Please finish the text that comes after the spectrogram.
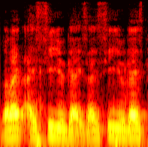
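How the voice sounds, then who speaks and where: A man's voice: medium pitch, fairly even intonation, warm tone, poor audio. A man hosting a casual live stream, cheerfully greeting viewers by name one after another. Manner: upbeat, reels off viewer names with quick greetings. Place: indoors, just back from a dinner.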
